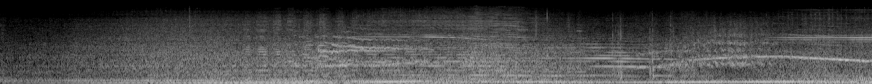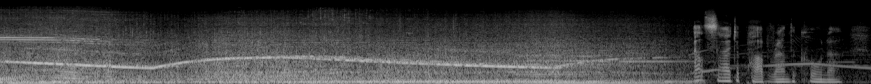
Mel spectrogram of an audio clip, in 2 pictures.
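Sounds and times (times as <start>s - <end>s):
low rumbling engine and traffic drone: 0.0s - 17.4s
police car siren wailing: 2.1s - 17.4s
speech: 15.9s - 17.4s.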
